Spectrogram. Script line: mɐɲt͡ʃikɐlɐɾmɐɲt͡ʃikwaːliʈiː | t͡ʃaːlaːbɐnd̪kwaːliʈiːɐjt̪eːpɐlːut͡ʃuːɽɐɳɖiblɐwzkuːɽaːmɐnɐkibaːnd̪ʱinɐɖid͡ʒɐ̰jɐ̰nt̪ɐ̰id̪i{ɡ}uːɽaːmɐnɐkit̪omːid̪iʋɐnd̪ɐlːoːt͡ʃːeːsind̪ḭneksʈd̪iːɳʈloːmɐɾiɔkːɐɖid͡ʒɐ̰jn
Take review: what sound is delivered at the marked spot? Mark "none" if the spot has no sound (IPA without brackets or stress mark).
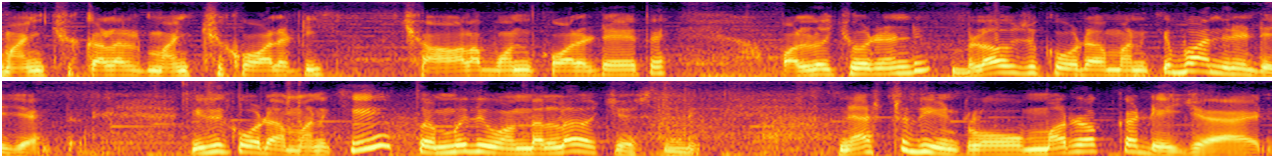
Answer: k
